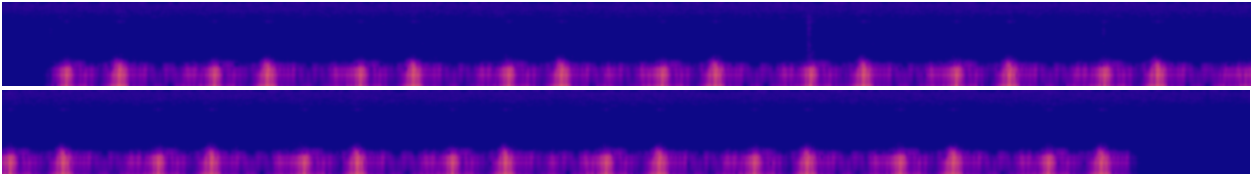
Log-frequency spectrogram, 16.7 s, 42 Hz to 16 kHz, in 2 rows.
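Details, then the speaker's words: Patient with hypertensive disease, heard first over the aorta and then the pulmonary artery: regular heart sounds at about 60/min, with the second sound much louder over the aorta than over the pulmonary area, showing an aortic second-sound accent. "обратите внимание что громкость второго тона на аорте существенно выше чем на легочной артерии сначала надо орт и затем над легочной артерией"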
